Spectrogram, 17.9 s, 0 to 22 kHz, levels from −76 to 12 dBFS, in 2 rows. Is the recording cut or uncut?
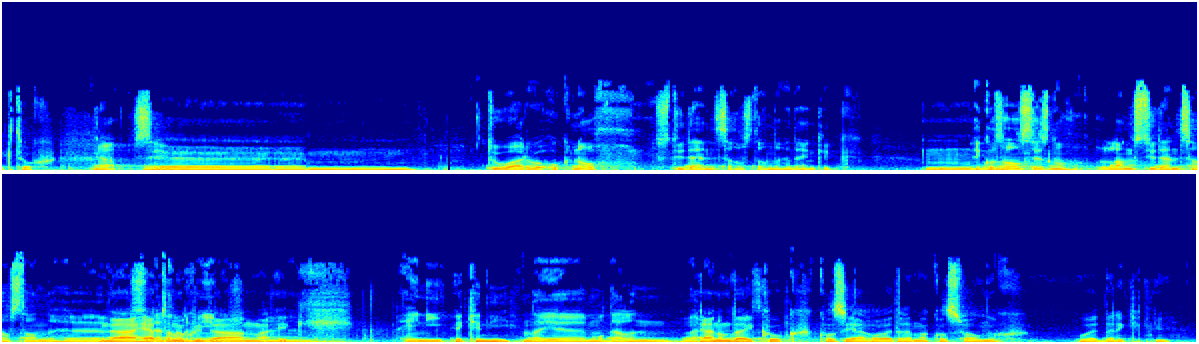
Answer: cut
